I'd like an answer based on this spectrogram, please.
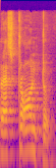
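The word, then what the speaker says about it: restaurant: भी ध्यान रखना है इसका प्रनंसीएशन होता है रेस्टोरेंट देखो हम क्या बोलते थे रेस्टोरेंट रेस्टोरेंट नहीं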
